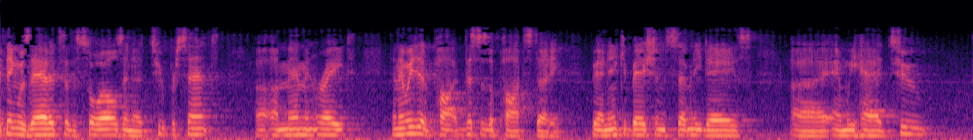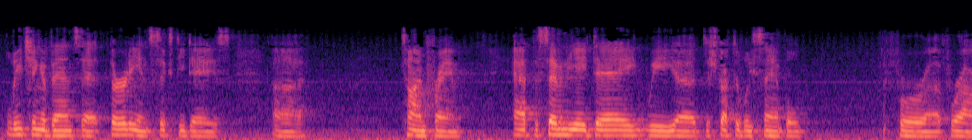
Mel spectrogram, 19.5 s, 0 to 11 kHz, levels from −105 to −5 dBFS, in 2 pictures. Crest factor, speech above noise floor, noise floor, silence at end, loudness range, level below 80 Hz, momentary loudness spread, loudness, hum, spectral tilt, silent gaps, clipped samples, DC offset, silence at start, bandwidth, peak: 18 dB; 23 dB; -53 dBFS; 0 s; 5 LU; -52 dBFS; 13 LU; -32 LUFS; none; -11 dB/octave; none; under 0.1%; under 0.1%; 0 s; 5.8 kHz; -12 dBFS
